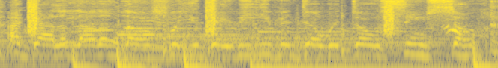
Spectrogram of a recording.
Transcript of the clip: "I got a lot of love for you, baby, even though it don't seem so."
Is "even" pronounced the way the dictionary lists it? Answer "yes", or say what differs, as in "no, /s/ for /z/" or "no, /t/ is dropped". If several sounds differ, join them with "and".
yes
